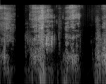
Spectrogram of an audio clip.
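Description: A dog barking in a run of short, rough barks, about two a second.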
